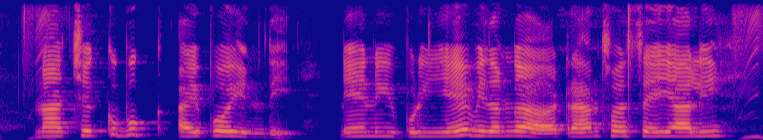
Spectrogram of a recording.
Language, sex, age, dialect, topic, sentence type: Telugu, female, 25-30, Southern, banking, question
